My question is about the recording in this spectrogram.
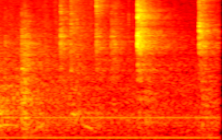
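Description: Small metal hardware clinking as a washer is fitted onto a bolt: a few light clicks, then a sharper click about a second and a half in.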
